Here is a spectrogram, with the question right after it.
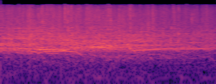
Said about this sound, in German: Ich klatsche auch mal mit, ja. Vielleicht hört man das.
